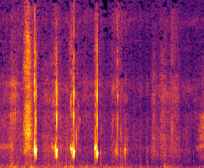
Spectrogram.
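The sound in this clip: Pony's hooves as it jumps over a pheasant feeder in the woods: a few quick, crisp hoof clicks in a short run, then softer thuds fading out.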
